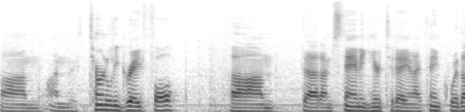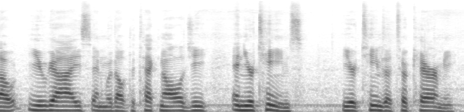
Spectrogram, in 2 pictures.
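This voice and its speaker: A man in his fifties speaking earnestly in an interview, pausing with fillers, inside a hospital room. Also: mid-range voice, steady tone, a little mellow, a little hiss or hum. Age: 50s. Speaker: interviewee, heart attack survivor. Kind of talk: casual interview answers. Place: hospital cath lab indoors.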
